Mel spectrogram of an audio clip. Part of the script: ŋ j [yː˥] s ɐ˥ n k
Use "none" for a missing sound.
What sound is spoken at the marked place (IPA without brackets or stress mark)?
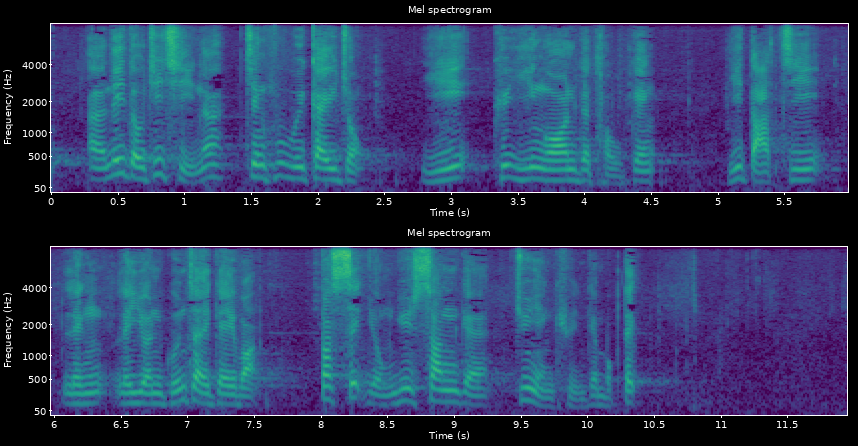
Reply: yː˥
